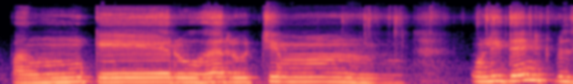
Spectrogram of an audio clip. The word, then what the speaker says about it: पङ्केरुहरुचिम्: Panke, k should be full. Pankeruharuchim.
